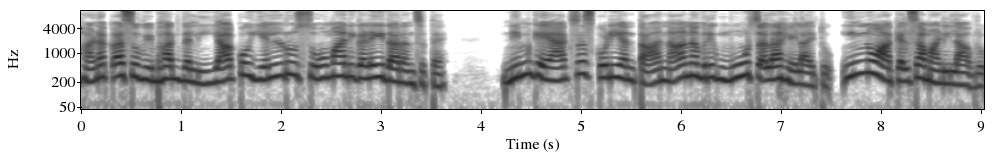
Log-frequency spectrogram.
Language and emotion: Kannada, disgusted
